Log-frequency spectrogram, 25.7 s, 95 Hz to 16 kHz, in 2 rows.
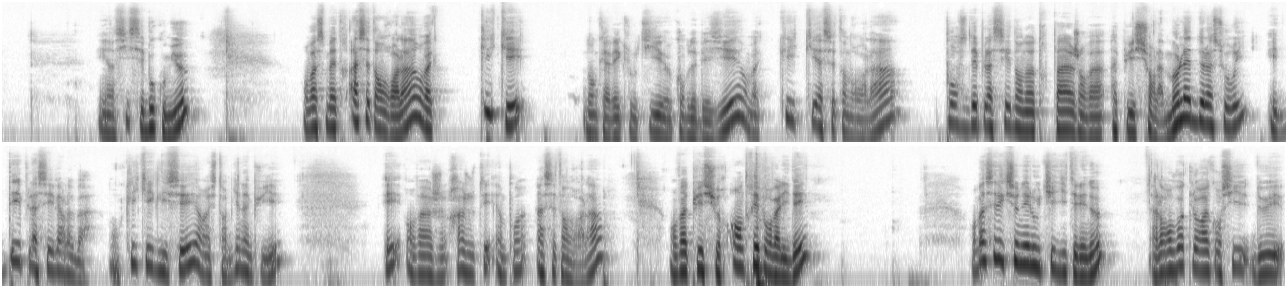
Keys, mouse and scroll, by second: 0.6 click, 1.1 click, 1.4 middle click, 4.8 click, 8.6 click, 11.8 click, 12.7 middle click, 13.3-16.3 drag, 18.5 click, 20.4 Return, 21.2 middle click.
